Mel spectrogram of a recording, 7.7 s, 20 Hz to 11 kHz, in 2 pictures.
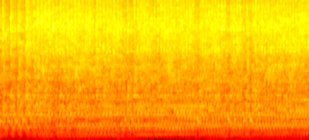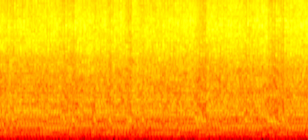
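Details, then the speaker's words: Victa 10-42 / MTD 145-760A lawn tractor, ~50 years old, covers off, no muffler, carb dripping fuel: loud raw single-cylinder bark, steady even beat, no misfires; healthy. "Okay, it works. Awesome. Now that we know that it starts, I suppose the next question is, does it drive?"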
